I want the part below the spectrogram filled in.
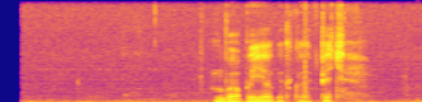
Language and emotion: Russian, neutral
